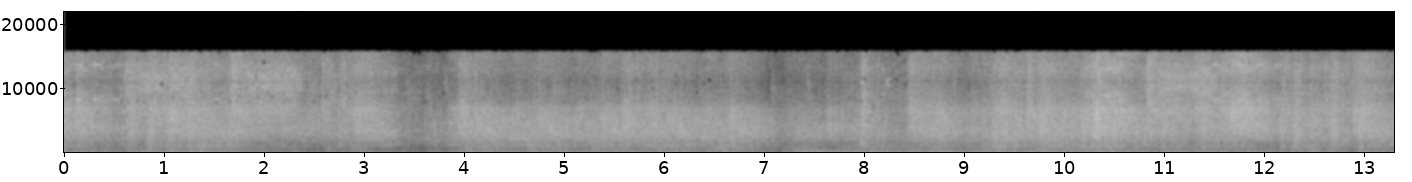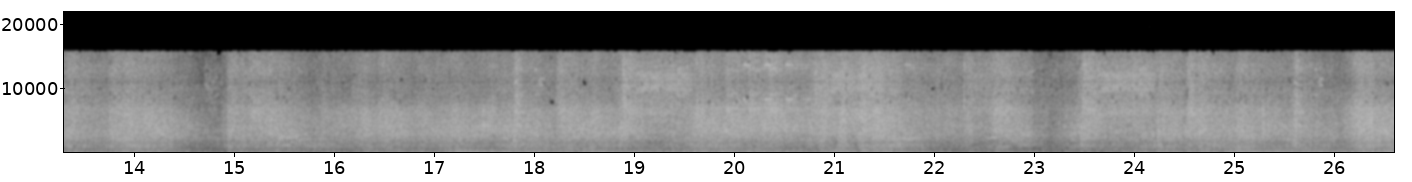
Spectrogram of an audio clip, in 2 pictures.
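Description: Magic spells crackle and boom in a fight with a huge monster.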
